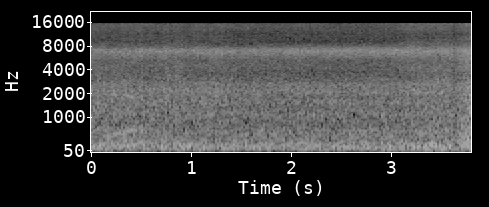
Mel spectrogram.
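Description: Rough sea at Mariveles, Bataan, facing the South China Sea, roars as a constant, dense wash of surf, with wind buffeting the microphone throughout.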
